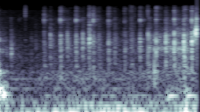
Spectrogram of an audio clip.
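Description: Computer keyboard keys tapped in a quick run of faint clicks.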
